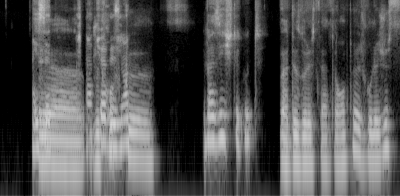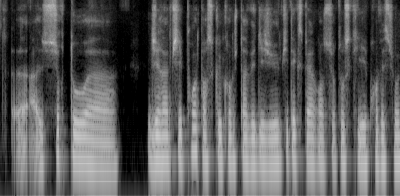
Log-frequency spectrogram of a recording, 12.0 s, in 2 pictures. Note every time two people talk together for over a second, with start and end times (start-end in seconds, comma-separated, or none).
0.6-2.0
